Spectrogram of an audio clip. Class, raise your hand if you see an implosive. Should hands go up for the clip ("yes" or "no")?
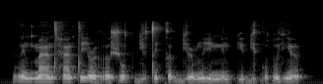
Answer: yes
